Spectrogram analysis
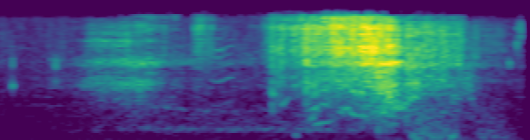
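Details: Speaker's own mechanical ventilator during a spoken podcast: soft airy hissing rises and falls in two gusts, a gentle one then a louder push of air, as breaths are delivered.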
